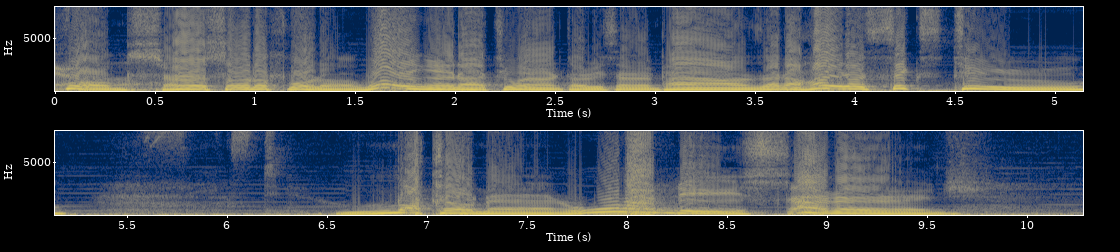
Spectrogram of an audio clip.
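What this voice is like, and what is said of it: Bad wrestling ring announcer impression. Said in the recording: “my really bad impression.”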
